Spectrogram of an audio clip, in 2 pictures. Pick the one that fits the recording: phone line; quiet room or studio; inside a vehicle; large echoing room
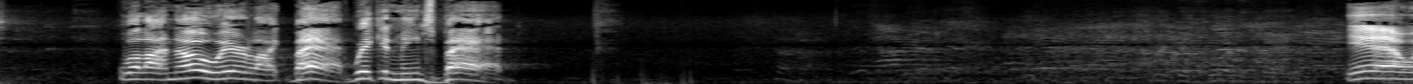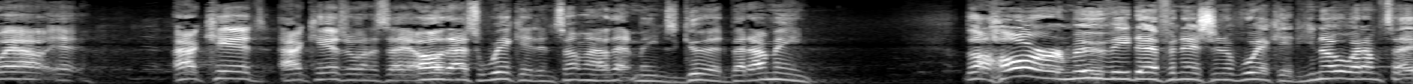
large echoing room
